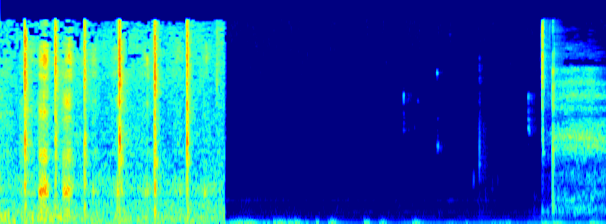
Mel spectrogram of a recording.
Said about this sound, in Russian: О, какая шутка, какая шутка. Я просто похлопаю.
